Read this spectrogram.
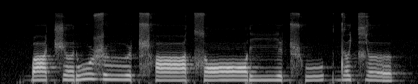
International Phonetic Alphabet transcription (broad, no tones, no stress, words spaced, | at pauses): ɡ͡bɑt͡ʃə ɾu ʐɯːʈ͡ʂʰɑːt͡sɔː ɾiːʈ͡ʂʰu | dət͡ɕəː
